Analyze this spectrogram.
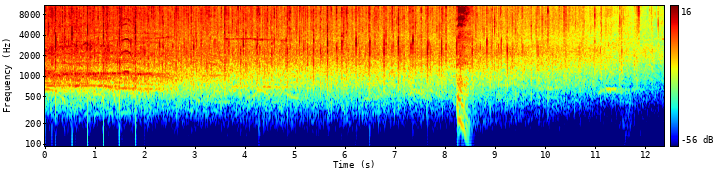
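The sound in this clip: Sustained applause from a chapel audience congratulating a doctor, dense and loud at first with some voices mixed in early, then gradually thinning and fading toward the end.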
